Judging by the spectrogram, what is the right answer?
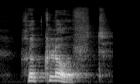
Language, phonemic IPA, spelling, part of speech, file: Dutch, /ɣəˈkloft/, gekloofd, verb, Nl-gekloofd.ogg
- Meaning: past participle of kloven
